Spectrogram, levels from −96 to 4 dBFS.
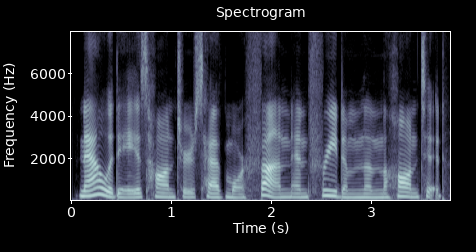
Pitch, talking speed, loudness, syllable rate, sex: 200 Hz, 160 wpm, -20 LUFS, 4.1 syllables/s, female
